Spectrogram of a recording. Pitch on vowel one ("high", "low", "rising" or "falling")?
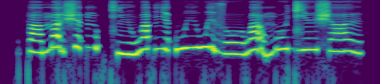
low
